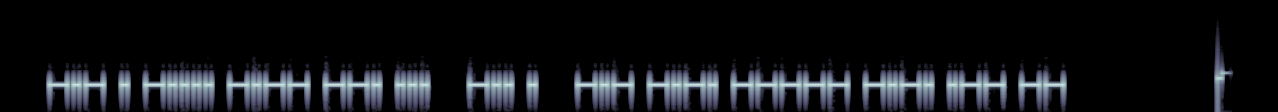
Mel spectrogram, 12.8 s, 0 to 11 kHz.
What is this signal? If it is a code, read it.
Morse code, heard as a keyed tone, about 21 wpm, 700 Hz. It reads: KE6YGS DE KC0CWM
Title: USA Callsign DE Callsign 20wpm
